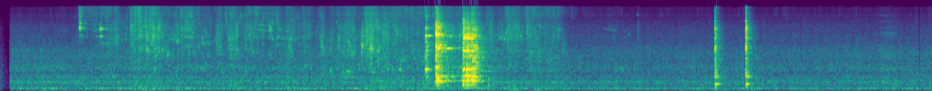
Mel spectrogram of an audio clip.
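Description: Maggi noodle cakes cooking in boiling spiced water in a pan, with a steady bubbling hiss, while a metal spatula pushes them down and turns them. The spatula scrapes and clanks against the pan a little past halfway, the loudest moment, and taps it twice more about three-quarters in.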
